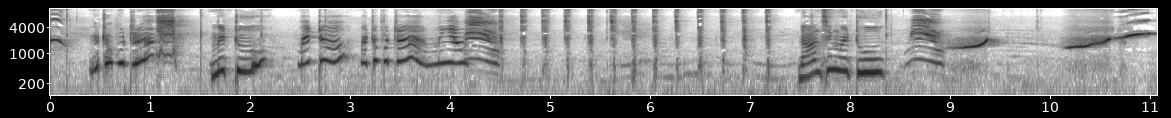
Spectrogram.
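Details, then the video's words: Pet talking rose-ringed parakeet imitating a cat's "miyaon miyaon" and saying "mithu put", loud and fast: nasal, wavering meow-like phrases, then a quick run of sharp even clicks, ending in two rising whistles. "he is saying mithu put and miyaon miyaon cat voice very loudly and very fast"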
